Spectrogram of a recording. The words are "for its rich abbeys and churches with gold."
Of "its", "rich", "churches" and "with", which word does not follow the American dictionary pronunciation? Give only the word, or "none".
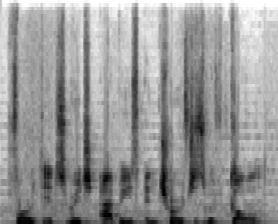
none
